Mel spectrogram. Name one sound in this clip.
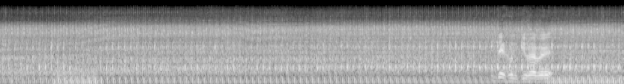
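A small diesel engine chugs steadily outdoors.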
